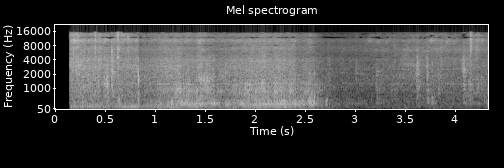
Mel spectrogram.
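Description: Toyota FJ Cruiser's 4.0 L V6 engine working under load as the vehicle crawls a steep, rutted dirt track. It is loud for about the first two and a half seconds, then falls away to a quieter run with a few scattered clicks.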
